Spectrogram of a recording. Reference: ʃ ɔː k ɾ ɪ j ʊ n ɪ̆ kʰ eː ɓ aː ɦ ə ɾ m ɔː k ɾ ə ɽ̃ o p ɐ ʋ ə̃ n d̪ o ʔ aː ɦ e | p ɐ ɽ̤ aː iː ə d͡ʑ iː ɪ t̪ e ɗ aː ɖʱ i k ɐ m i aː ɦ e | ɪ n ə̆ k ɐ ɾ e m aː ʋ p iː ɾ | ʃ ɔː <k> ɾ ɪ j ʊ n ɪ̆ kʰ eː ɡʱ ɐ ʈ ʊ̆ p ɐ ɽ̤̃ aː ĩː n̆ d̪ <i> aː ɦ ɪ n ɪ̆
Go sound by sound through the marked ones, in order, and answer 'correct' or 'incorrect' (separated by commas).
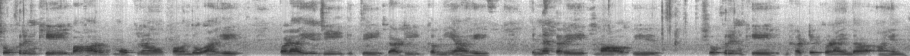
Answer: correct, incorrect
